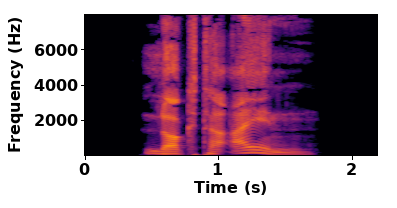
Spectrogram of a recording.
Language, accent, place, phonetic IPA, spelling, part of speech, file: German, Germany, Berlin, [ˌlɔktə ˈaɪ̯n], loggte ein, verb, De-loggte ein.ogg
- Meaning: inflection of einloggen: 1. first/third-person singular preterite 2. first/third-person singular subjunctive II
